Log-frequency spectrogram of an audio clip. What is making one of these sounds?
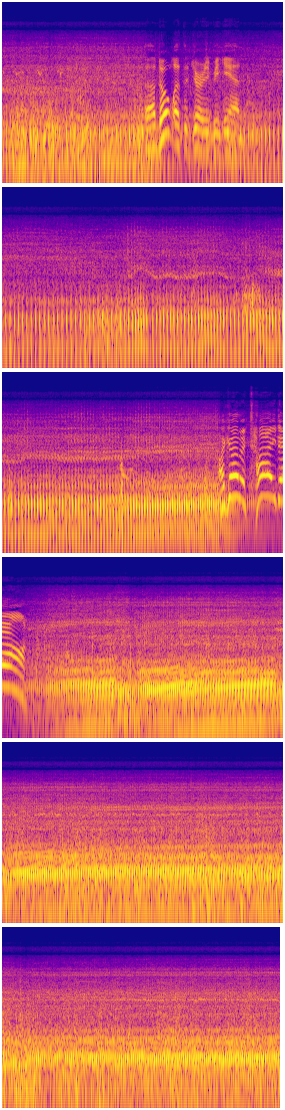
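A motorcycle engine drones steadily close by, rising and falling with the throttle.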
